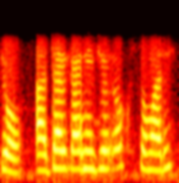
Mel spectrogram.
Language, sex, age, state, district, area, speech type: Gujarati, female, 30-45, Gujarat, Morbi, rural, conversation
